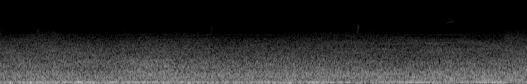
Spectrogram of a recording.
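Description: A South Korean airline jet on final approach to landing at LAX, a loud, steady broadband engine roar holding constant throughout with no voices.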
